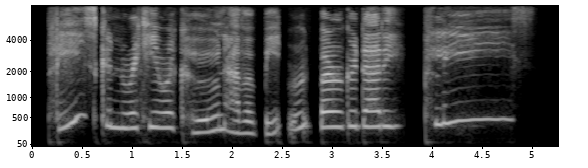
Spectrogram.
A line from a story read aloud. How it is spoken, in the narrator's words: pleaded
